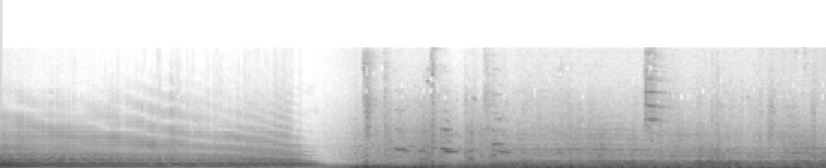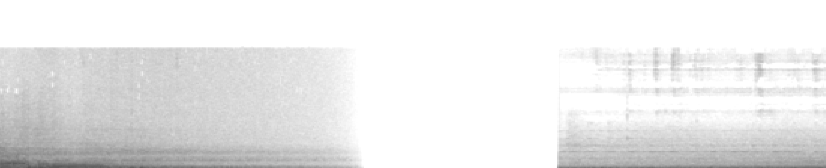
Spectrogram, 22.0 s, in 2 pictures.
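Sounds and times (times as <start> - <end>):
train horn: 0.0 - 4.4, 11.5 - 12.8
train rumbling past: 0.0 - 15.7, 18.5 - 22.0.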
